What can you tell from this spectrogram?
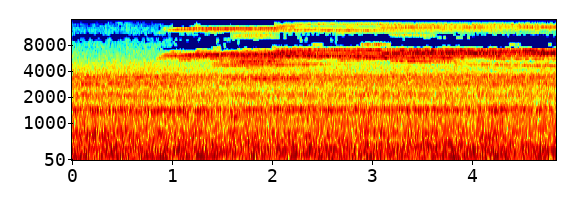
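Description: Delhi Metro train moving along the platform with a steady low rumble, its wheels squealing in high steady tones that start about a second in.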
